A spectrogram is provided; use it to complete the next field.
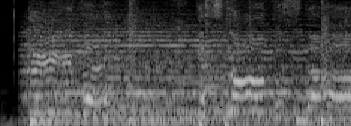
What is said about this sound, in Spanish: Eso que se escucha es la canción.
